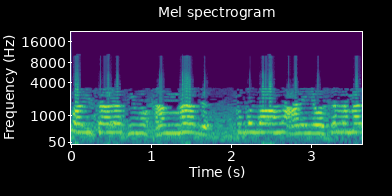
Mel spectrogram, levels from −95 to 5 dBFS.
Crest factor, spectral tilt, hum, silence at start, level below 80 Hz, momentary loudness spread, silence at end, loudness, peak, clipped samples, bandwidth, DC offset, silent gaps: 12 dB; -6 dB/octave; none; 0 s; -50 dBFS; 9 LU; 0 s; -11 LUFS; 0 dBFS; under 0.1%; 10 kHz; under 0.1%; none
